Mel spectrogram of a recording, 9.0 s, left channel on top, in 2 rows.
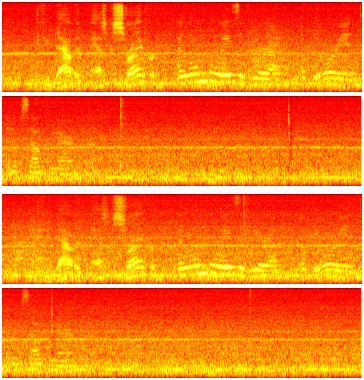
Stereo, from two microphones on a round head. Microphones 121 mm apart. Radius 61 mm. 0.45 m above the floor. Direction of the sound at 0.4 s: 35° left (ahead or behind).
